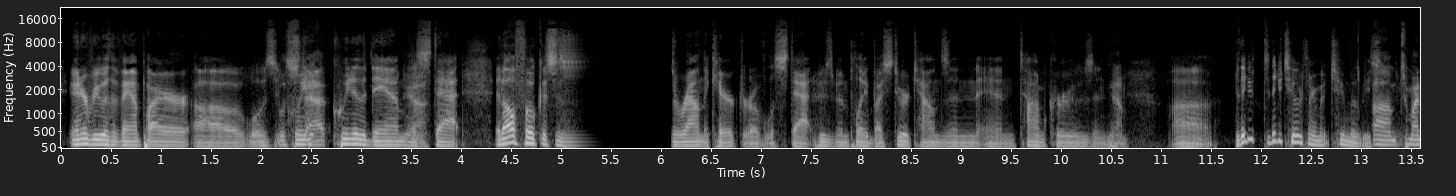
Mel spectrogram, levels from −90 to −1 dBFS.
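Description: A speech recording with two timing faults. From 5.03 to 6.13 s, just after "all focuses", a call audio freeze stretches the last sound into a fading buzz or hiss that drops to silence for about 0.76 s before resuming with "around the character of". This is likely packets stalling and the jitter buffer running dry. Nothing is lost, but 1.08 s of delay is inserted. From 11.36 to 13.57 s, a jitter buffer speed-up plays the audio at 142% speed at unchanged pitch, trimming roughly a second by repeatedly cutting pitch-period slices to shrink excess buffered delay, so the speech sounds hurried.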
